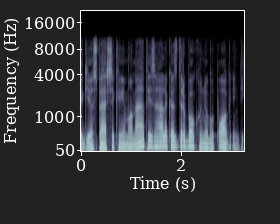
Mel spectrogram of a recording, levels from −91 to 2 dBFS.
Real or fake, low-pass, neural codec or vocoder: fake; 10.8 kHz; codec, 24 kHz, 0.9 kbps, WavTokenizer, medium speech release version 2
